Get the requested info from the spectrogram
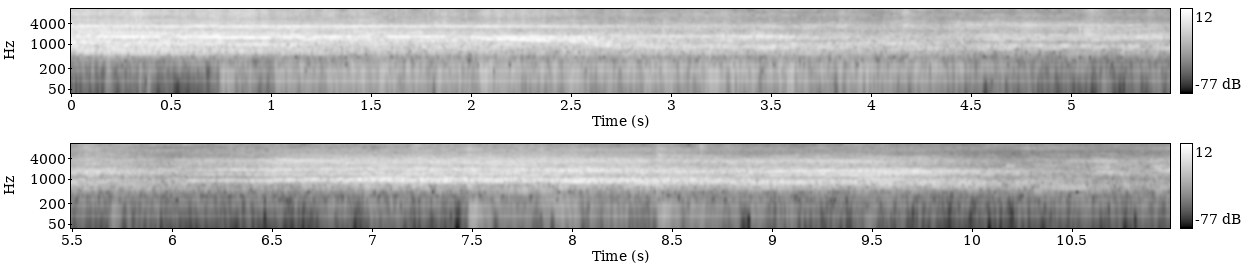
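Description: High-pitched shouting and cheering from many voices in an ice-hockey arena, breaking out suddenly and swelling again about two-thirds of the way through, with music underneath.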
